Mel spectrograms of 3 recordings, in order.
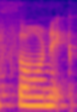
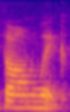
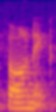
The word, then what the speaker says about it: Thornwick: over there it's called chthonic Bay I was calling it thorne wick bakes that's how it's spelled I think the W is silent because everyone else was calling chthonic Bay um so yeah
